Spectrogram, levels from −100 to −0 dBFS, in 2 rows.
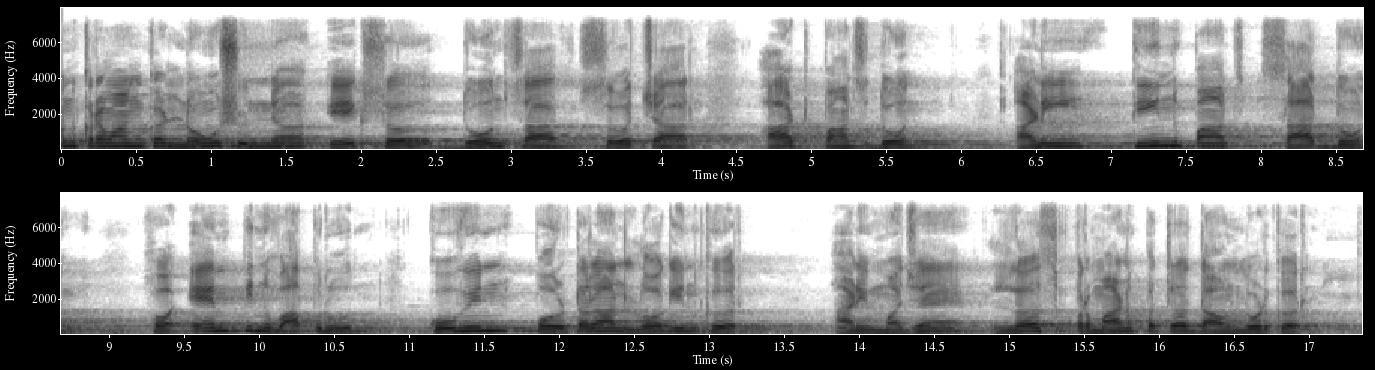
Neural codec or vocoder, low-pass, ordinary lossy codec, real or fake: none; 7.2 kHz; none; real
